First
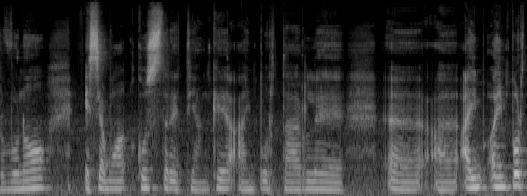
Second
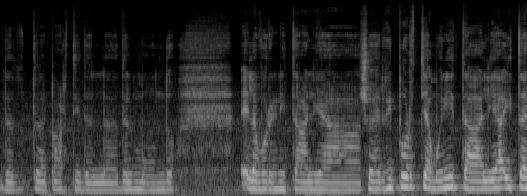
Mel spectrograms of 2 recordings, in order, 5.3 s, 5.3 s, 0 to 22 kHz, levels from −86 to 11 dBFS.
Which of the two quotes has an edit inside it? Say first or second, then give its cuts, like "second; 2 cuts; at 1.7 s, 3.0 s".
second; 2 cuts; at 2.4 s, 3.6 s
